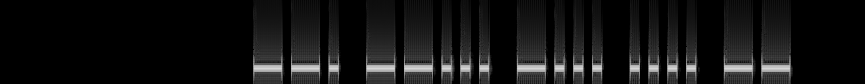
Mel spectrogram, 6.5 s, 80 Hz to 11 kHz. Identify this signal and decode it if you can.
Morse code, heard as a keyed tone, about 17 wpm, 700 Hz. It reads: G7BHM
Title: DXCC-100 Call Signs - 5 Characters - Repeated 3x - 17wpm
